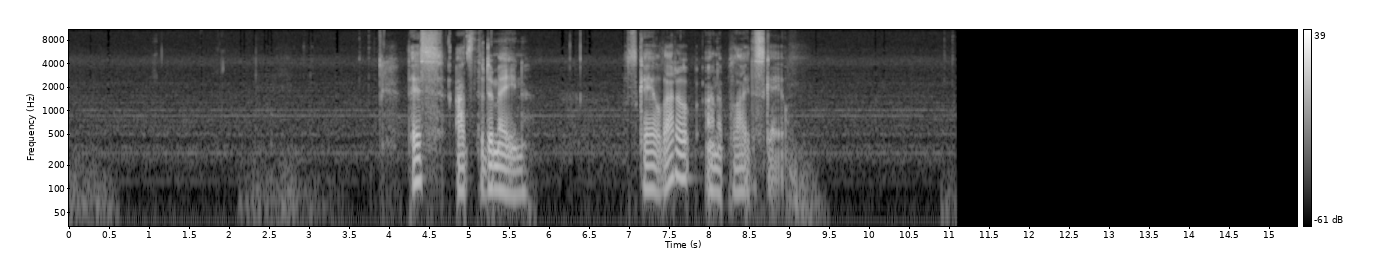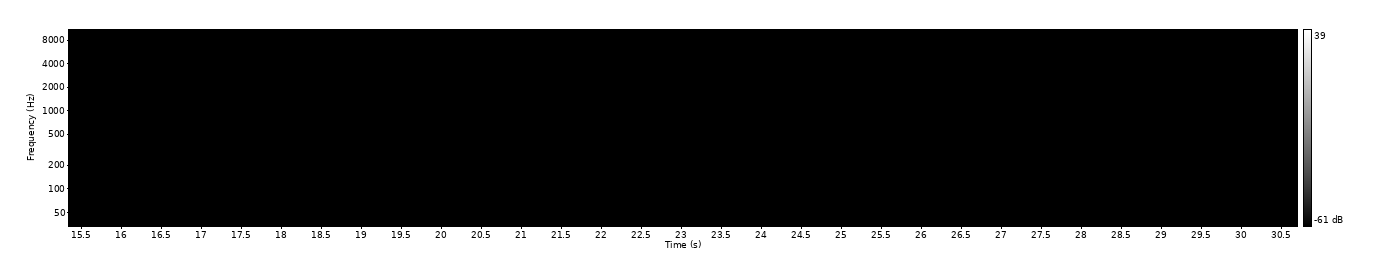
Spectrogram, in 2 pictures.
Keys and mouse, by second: 8.2 KP_1, 9.3 s, 14.8-15.7 middle drag, 22.2-24.3 drag, 26.4 ctrl+a.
